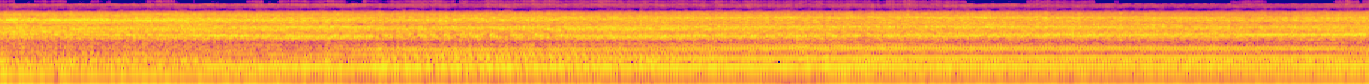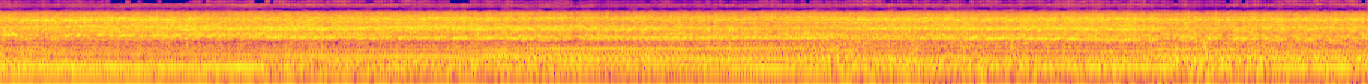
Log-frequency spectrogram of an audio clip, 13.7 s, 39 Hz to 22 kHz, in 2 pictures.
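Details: Stock 80cc two-stroke bike engine kit, brand new out of the box, cruising through town at idle and light throttle: uneven buzz with a knocking rattle in the running note; suspected rod knock.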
